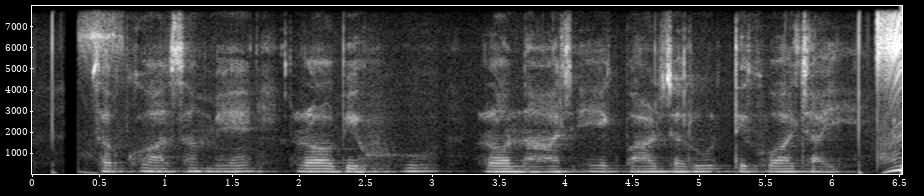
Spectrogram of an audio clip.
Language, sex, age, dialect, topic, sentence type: Magahi, male, 18-24, Northeastern/Surjapuri, agriculture, statement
